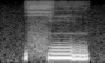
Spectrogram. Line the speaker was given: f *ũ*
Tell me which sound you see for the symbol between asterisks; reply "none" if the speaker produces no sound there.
u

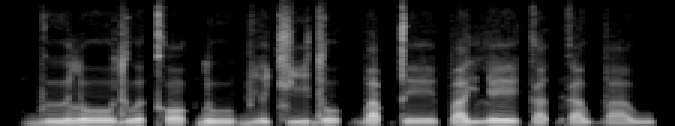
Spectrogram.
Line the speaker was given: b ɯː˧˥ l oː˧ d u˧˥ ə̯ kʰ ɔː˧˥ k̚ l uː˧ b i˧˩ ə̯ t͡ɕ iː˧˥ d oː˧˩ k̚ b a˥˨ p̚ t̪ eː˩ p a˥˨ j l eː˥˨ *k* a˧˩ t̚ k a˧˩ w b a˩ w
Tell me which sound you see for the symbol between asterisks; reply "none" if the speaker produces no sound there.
k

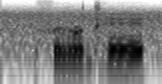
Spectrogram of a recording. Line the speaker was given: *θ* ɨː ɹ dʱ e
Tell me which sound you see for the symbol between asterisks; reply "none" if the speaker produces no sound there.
θ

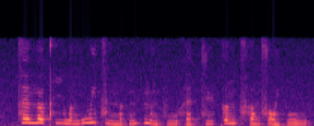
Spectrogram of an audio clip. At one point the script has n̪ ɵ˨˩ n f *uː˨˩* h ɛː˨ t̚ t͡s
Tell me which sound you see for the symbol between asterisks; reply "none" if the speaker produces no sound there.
uː˨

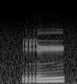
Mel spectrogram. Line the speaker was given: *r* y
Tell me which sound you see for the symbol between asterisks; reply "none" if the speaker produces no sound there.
r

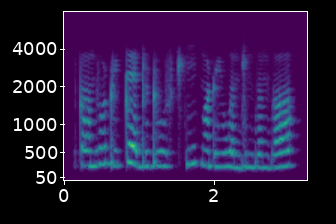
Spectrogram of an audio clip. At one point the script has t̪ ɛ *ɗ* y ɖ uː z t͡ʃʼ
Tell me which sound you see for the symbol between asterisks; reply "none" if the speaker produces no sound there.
d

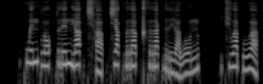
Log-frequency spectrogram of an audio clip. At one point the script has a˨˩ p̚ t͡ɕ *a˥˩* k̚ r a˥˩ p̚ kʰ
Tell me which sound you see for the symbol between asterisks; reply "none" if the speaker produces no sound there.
a˥˩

